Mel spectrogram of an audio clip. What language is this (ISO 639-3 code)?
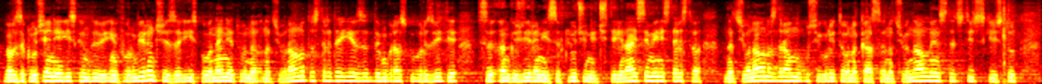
bul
